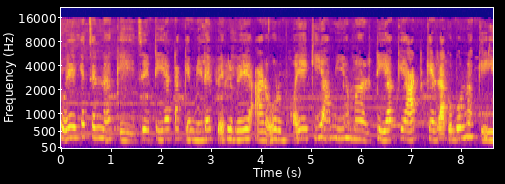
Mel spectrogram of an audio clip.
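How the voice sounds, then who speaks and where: A woman's high-pitched, cartoonish character voice at a fairly slow pace, with clear music in the background. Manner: defensive, quarrelsome.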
